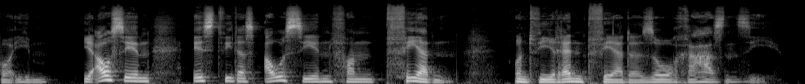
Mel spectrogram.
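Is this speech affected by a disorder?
No.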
